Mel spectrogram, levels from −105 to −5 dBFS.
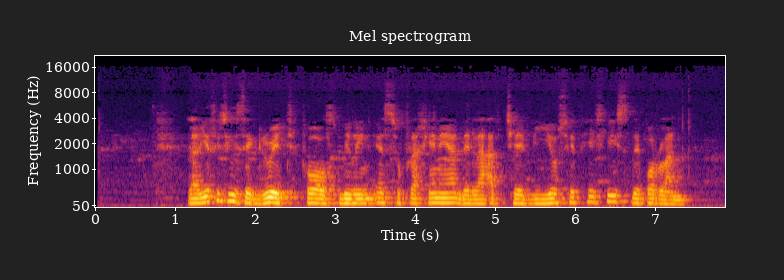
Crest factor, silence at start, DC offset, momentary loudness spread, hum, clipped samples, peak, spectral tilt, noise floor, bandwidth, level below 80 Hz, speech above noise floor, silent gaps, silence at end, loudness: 18 dB; 1.15 s; under 0.1%; 9 LU; none; under 0.1%; -4 dBFS; -9.5 dB/octave; -56 dBFS; 7.6 kHz; -50 dBFS; 36 dB; none; 0.45 s; -21 LUFS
